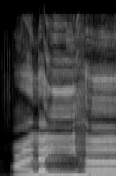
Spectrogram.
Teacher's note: Lai ada harfulin sebab ada ya sukun sebelumnya fathah. Cara bacanya dilembutkan atau dilunakkan. · Ha ada mad thabi'i dzahiri. Sebab ada alif didahului harakat fathah. Cara bacanya panjang dua harakat.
